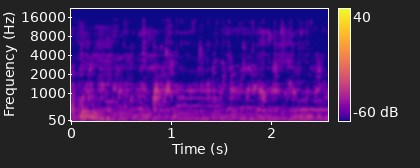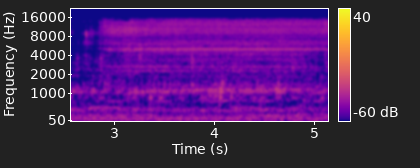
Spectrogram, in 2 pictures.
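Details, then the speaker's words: Double-trapped furnace condensate line with traps full of water and no trapped air (lid had been off), air conditioner running in hot, muggy Florida: steady splashing and trickling water, no gurgle or burping, draining as fast as it is fed. "We're draining perfectly normal. As quick as I put it in, it's coming out."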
